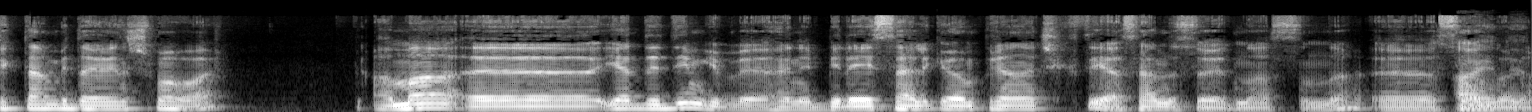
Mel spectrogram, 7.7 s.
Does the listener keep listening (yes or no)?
yes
